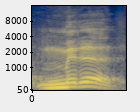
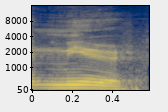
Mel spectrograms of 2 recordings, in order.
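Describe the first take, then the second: First: "mirror" in two syllables; lower, fully sounded "mirror"; full pronunciation. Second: "mirror" squashed into "meer"; low, one-syllable "mirror"; American pronunciation. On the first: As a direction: sound both parts of "mirror": MIRR-er. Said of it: "they don't see, uh, mirror". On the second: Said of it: "They say mirror". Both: Shown as a demonstration.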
